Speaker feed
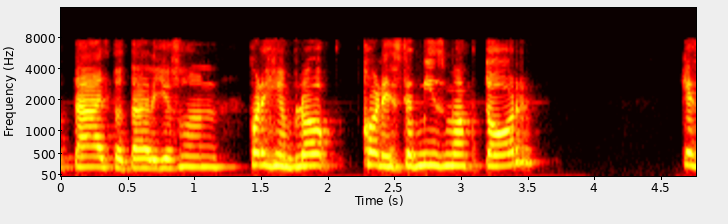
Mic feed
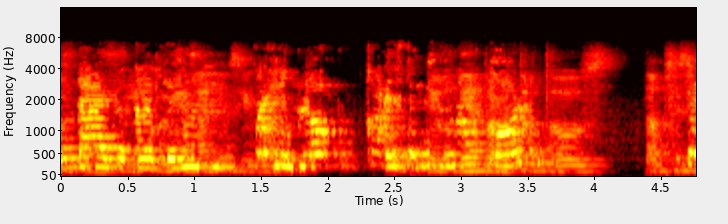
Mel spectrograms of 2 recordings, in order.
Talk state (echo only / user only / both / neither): both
